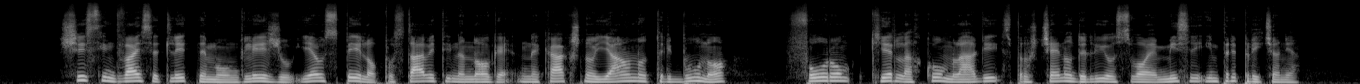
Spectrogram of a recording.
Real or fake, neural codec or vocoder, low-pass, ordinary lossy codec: fake; codec, 44.1 kHz, 3.4 kbps, Pupu-Codec; none; none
